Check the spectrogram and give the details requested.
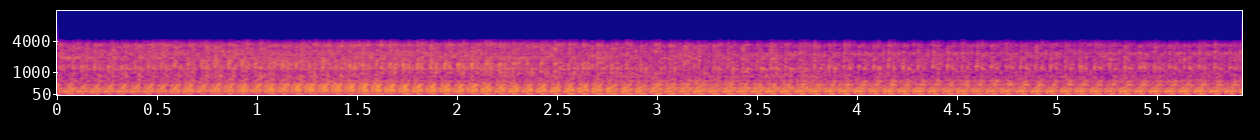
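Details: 2005 Suzuki Boulevard C50 V-twin, just bought, loping at idle with a quick light tapping riding on each beat, a few taps per second; source of the engine tapping noise unknown.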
